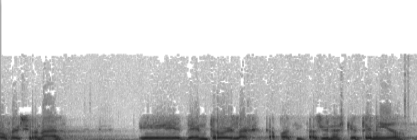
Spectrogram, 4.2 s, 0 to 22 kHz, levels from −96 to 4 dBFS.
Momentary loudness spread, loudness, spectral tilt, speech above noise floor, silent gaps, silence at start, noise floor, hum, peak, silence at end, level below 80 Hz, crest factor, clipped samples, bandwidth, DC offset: 11 LU; -17 LUFS; -6.5 dB/octave; 20 dB; none; 0 s; -37 dBFS; none; -4 dBFS; 0 s; -48 dBFS; 14 dB; under 0.1%; 13 kHz; under 0.1%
